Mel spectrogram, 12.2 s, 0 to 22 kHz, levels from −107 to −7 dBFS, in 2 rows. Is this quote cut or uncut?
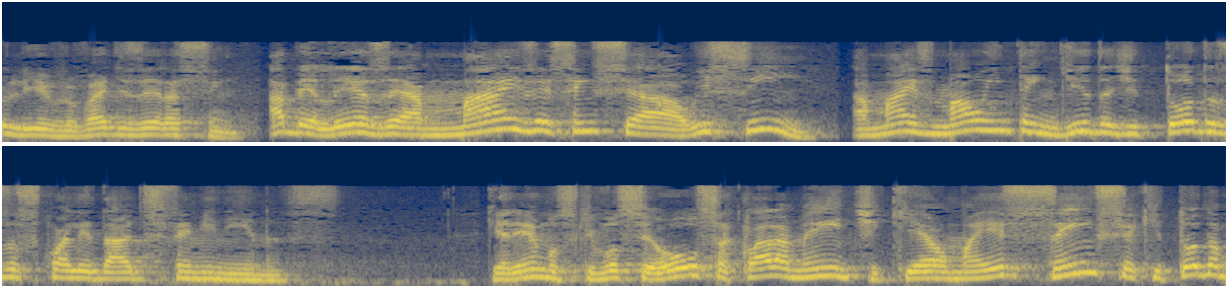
cut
